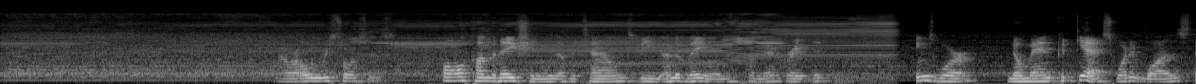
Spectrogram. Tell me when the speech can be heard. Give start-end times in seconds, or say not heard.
2.8-11.9.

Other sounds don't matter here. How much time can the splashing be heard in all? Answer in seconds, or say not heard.
not heard.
